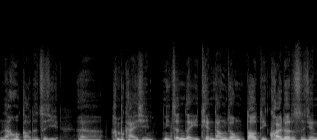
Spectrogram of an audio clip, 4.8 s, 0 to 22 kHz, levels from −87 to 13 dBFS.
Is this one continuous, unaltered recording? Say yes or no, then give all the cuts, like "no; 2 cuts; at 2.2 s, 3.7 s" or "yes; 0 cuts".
no; 3 cuts; at 1.6 s, 2.4 s, 3.7 s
